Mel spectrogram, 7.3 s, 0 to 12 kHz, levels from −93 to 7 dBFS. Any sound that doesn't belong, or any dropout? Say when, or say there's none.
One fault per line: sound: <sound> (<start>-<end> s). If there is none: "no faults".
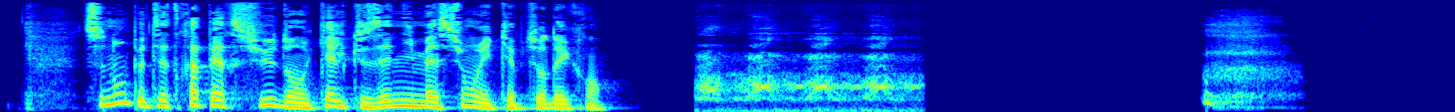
sound: bark (3.5-4.6 s)
sound: laugh (6.0-6.5 s)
